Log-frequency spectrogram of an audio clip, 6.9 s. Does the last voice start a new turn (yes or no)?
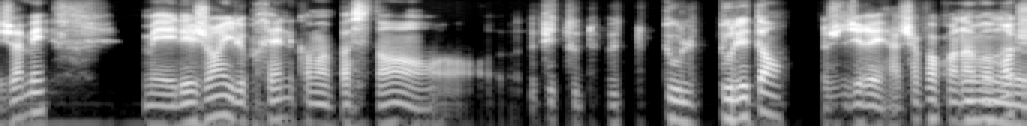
yes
